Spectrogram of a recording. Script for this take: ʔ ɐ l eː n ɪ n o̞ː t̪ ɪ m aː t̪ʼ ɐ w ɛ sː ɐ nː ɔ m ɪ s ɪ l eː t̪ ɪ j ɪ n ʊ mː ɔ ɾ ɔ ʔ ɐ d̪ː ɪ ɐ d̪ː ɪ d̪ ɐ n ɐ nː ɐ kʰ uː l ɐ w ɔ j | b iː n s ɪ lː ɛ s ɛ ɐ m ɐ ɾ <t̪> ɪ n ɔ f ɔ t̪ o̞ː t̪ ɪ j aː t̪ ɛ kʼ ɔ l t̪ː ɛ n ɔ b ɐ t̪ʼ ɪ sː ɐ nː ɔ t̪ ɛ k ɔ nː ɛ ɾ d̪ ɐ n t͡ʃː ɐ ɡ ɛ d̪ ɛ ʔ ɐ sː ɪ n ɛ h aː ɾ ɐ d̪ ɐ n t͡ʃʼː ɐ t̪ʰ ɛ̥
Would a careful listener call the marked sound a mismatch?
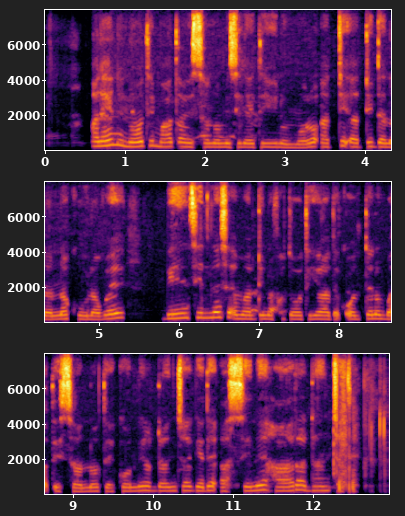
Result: yes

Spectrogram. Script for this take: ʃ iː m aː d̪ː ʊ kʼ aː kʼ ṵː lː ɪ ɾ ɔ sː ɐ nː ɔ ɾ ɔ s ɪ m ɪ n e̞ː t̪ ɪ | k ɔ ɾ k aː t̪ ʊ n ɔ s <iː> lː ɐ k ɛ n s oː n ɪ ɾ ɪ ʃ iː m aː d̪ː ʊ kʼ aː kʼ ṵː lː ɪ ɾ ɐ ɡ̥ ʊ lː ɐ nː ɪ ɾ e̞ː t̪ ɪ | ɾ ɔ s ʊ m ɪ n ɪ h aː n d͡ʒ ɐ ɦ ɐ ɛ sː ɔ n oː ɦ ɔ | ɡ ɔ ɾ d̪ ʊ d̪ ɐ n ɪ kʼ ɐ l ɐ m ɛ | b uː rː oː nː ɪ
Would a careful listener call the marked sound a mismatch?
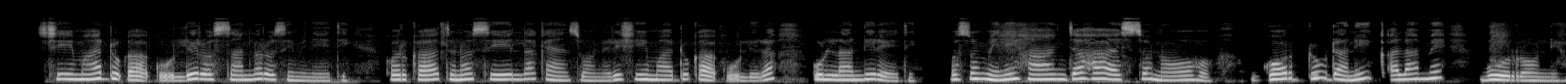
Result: no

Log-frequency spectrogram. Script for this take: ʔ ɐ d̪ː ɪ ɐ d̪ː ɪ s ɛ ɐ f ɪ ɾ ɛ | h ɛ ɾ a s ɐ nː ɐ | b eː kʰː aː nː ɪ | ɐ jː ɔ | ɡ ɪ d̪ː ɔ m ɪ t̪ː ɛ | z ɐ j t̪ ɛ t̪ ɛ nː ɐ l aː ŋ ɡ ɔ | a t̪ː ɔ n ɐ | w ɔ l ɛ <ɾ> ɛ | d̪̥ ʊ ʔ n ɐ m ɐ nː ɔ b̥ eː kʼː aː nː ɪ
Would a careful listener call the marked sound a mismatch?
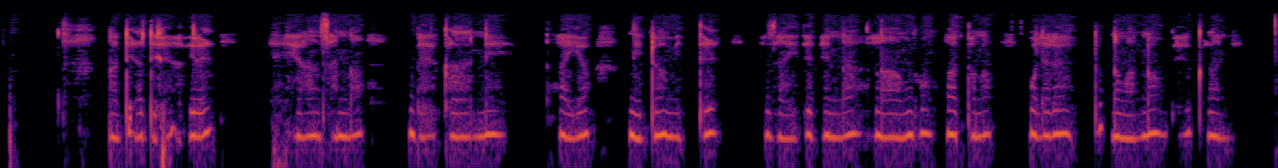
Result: no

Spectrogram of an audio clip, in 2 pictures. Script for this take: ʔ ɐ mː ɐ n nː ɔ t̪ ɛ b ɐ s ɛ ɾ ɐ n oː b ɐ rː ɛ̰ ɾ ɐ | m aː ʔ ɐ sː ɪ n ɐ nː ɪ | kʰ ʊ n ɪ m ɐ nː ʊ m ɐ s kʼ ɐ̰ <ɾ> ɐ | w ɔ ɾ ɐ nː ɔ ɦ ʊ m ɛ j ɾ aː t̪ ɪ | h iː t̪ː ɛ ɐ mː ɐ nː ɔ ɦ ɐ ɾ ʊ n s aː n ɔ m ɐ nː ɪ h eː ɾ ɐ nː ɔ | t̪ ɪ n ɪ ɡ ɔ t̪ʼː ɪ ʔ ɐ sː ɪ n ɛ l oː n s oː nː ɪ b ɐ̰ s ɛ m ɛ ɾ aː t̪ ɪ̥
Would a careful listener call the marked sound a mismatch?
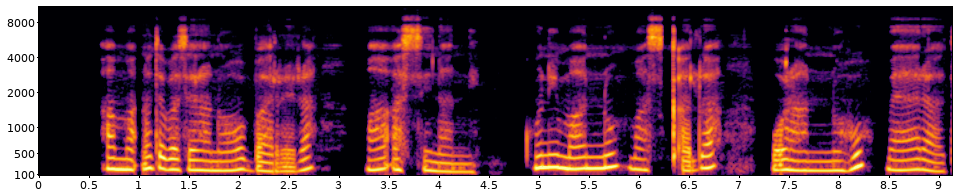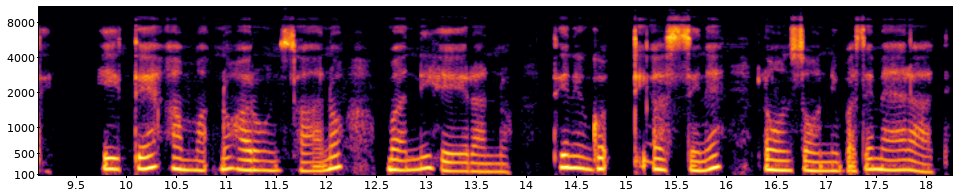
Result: yes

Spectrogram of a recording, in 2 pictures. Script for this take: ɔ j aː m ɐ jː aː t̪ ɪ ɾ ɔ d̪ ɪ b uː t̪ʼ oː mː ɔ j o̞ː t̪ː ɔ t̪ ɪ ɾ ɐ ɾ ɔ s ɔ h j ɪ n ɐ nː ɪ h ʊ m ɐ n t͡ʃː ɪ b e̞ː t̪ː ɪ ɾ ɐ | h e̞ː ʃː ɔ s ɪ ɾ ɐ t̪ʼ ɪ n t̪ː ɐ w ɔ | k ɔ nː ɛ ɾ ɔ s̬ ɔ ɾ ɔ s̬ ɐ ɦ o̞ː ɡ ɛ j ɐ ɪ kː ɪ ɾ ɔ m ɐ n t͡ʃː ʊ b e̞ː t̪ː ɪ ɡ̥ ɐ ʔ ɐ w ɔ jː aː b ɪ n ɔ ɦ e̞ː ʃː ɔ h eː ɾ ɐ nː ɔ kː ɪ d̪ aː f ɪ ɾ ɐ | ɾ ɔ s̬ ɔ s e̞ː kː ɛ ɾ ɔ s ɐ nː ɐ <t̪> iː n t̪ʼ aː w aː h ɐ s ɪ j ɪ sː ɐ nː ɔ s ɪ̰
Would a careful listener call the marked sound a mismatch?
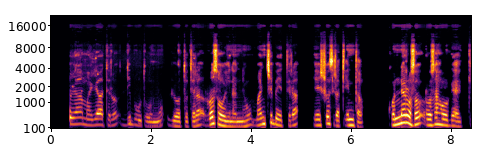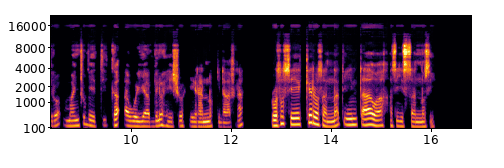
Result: yes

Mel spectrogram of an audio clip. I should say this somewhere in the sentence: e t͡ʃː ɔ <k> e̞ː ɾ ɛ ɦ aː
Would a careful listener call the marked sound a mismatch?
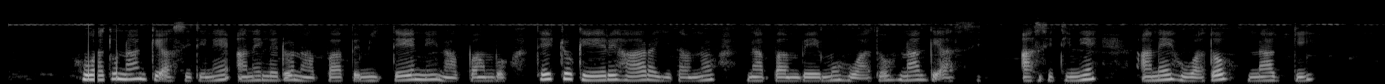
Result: no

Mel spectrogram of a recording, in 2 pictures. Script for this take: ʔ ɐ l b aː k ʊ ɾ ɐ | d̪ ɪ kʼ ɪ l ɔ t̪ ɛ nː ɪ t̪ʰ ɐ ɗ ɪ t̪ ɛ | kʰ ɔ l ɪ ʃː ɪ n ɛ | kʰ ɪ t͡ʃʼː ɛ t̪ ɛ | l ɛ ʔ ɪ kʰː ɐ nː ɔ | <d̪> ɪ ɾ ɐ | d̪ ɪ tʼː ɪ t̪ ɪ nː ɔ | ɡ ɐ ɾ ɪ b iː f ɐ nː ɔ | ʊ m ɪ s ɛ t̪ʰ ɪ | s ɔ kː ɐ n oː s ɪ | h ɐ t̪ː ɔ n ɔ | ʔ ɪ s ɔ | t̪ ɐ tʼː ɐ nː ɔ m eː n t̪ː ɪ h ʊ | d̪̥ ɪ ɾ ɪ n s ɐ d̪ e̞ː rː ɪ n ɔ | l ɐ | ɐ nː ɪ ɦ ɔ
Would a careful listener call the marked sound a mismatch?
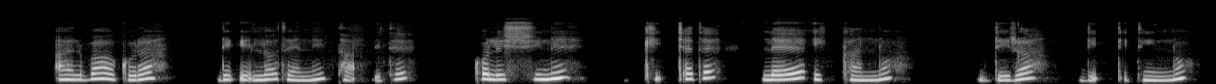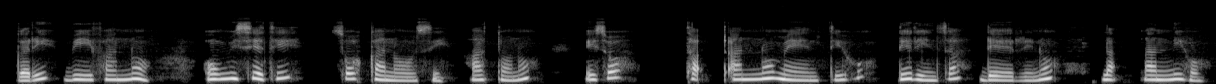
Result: no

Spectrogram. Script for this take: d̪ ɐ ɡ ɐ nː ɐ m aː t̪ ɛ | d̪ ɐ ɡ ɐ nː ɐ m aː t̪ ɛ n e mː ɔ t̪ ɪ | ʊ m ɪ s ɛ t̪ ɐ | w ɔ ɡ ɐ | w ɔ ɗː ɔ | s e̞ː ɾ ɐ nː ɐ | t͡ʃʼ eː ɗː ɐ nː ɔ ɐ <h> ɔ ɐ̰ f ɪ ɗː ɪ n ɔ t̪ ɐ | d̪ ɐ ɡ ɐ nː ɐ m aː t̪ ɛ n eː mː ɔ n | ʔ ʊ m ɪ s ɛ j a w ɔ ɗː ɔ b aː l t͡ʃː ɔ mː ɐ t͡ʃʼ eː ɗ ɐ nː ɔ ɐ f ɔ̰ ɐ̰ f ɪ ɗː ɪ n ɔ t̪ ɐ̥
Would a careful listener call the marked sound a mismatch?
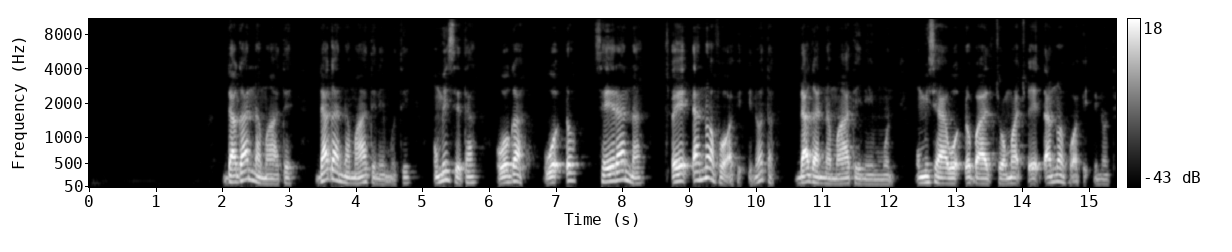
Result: yes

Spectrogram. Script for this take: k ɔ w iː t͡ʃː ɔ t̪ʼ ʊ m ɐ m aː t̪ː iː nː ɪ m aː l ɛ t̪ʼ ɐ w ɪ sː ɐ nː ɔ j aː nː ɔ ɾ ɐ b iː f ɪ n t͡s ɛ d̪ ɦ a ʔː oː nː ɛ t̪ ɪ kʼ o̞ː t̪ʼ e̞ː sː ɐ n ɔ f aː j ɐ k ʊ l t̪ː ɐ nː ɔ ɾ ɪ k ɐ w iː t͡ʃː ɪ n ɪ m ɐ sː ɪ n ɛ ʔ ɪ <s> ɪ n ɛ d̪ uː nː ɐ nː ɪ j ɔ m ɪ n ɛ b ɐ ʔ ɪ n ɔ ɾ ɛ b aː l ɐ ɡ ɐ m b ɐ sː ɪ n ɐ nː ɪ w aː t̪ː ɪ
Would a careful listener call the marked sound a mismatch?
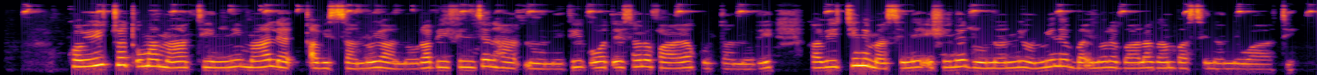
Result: yes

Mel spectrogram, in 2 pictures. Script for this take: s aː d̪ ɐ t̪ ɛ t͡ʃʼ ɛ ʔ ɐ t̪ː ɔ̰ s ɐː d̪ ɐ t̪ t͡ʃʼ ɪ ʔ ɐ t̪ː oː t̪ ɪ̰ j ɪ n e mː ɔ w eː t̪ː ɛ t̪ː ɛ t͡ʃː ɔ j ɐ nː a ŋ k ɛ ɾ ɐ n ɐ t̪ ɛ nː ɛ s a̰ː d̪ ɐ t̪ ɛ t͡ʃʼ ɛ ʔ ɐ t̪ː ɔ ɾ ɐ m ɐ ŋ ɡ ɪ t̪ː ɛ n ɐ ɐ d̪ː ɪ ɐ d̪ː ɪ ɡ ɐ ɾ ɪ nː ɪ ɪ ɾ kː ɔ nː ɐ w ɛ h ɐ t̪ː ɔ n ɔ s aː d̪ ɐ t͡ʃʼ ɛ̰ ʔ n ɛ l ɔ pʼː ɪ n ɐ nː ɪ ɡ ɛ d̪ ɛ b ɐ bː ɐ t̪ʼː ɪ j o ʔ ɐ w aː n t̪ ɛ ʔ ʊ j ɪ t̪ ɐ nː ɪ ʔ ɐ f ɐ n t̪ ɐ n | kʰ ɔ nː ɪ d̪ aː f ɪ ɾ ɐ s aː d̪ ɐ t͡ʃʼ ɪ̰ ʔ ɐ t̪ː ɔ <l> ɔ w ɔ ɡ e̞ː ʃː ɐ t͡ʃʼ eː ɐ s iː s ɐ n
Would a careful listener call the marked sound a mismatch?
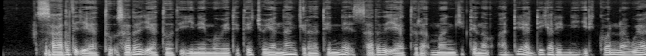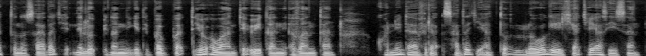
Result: no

